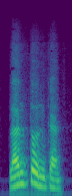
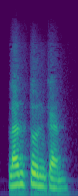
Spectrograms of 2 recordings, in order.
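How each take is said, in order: The two takes are said the same way.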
